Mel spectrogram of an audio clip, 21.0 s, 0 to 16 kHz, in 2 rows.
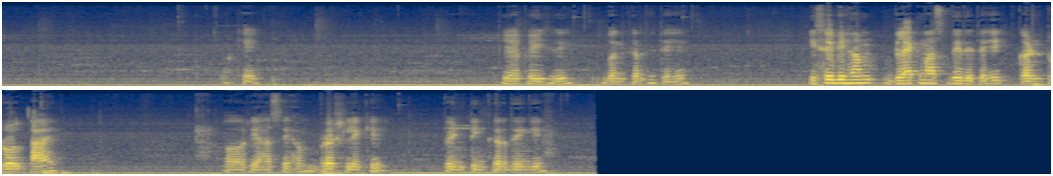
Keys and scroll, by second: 11.1 ctrl+i.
